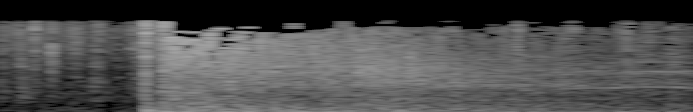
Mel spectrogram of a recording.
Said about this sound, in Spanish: Escuché el disparo y un destello cegó mi vista.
